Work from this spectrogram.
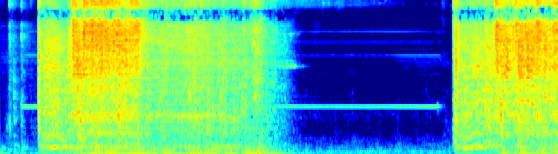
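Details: Abandoned barn-find square-body Chevy truck at about zero degrees, fuel pump pumping and carburetor being primed, old filter possibly blocked: starter churns steadily for about three seconds, pauses, cranks again; cranks but won't start.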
